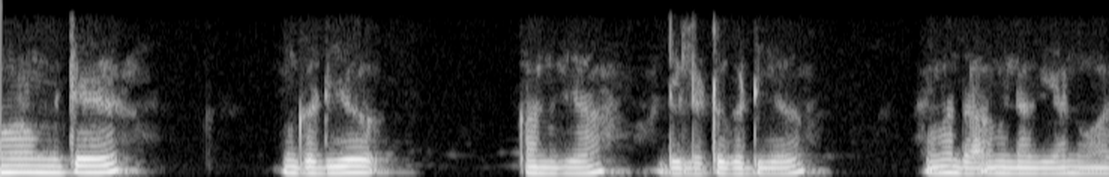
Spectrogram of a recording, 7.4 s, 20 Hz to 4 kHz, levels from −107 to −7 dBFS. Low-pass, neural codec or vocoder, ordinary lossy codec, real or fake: 3.6 kHz; none; none; real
